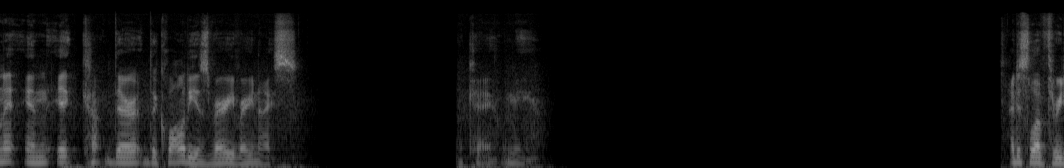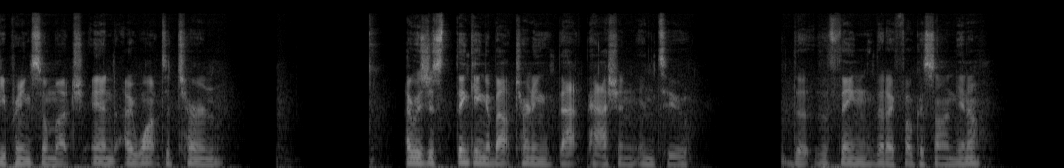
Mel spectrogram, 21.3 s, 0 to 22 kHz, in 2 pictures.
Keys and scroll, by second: 10.4 ctrl+z, 10.7 w, 18.5 x.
